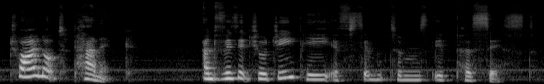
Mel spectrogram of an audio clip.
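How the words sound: It breaks clearly after 'panic'. Stay calm, and see your GP if symptoms continue. The speaker calls it right. "Let's put the comma back in. ... Now that makes a lot more sense"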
